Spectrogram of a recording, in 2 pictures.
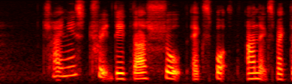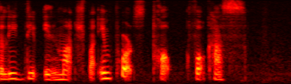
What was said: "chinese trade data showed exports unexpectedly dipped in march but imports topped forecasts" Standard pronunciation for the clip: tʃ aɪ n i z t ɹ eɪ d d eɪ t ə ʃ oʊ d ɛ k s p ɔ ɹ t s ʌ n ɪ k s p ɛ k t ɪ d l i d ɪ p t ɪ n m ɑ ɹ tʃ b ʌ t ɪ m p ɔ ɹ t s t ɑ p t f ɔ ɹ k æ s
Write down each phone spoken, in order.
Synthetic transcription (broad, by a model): tʃ aɪ n i s t ɹ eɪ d d eɪ t ə ʃ oʊ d ɛ k s p ɔ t t ʌ n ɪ k s p ɛ k t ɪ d l i d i p ɪ n m ɑ tʃ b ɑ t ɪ m p ɔ t s t ɑ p f ɔ k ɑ s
